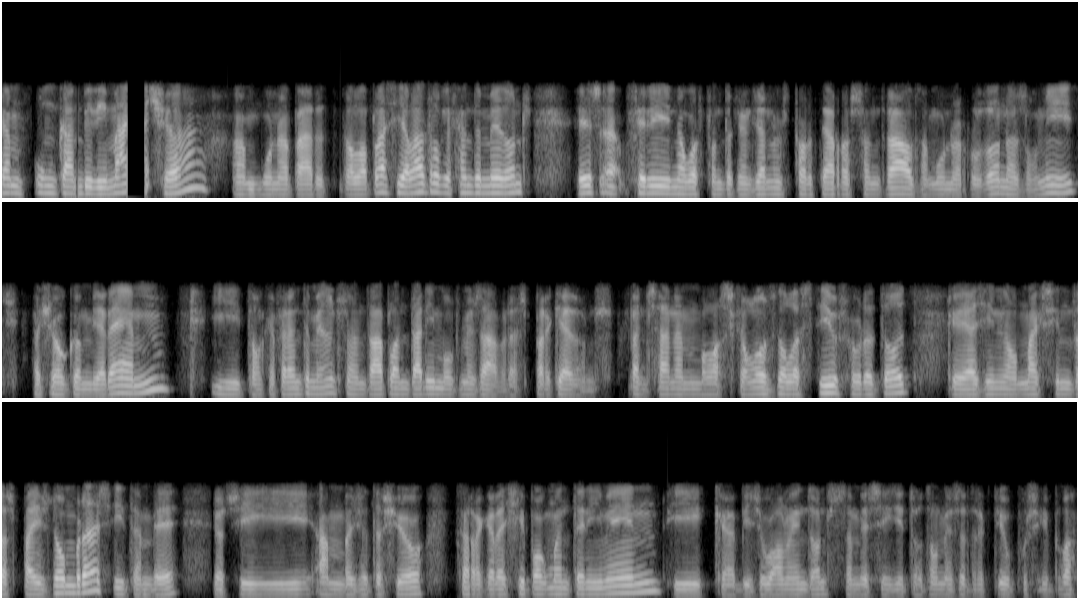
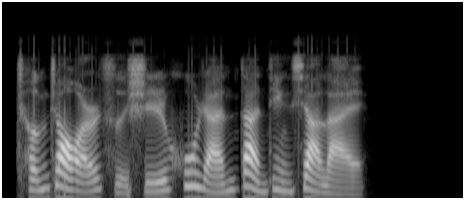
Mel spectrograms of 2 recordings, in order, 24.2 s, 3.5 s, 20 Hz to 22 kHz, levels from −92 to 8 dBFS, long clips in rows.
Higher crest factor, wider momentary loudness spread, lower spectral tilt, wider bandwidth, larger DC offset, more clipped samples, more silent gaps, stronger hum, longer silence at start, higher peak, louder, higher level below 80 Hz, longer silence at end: about the same, 18 dB vs 20 dB; about the same, 10 LU vs 12 LU; about the same, -4.5 dB/octave vs -3.5 dB/octave; second, 4.2 kHz vs 10.5 kHz; second, under 0.1% vs 0.5%; neither; neither; neither; about the same, 0 s vs 0.1 s; about the same, -4 dBFS vs -2 dBFS; second, -24 LUFS vs -21 LUFS; about the same, -62 dBFS vs -60 dBFS; second, 0 s vs 0.75 s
